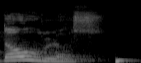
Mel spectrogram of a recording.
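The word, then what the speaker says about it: δοῦλος: Servir en la Biblia, en la Biblia, dentro del idioma griego, la palabra siervo se traduce con una palabra que se pronuncia doulos.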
